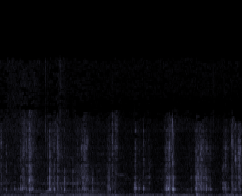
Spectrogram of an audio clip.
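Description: A brown horse gallops close by, its hooves clip-clopping in quick, uneven bursts of sharp beats.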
